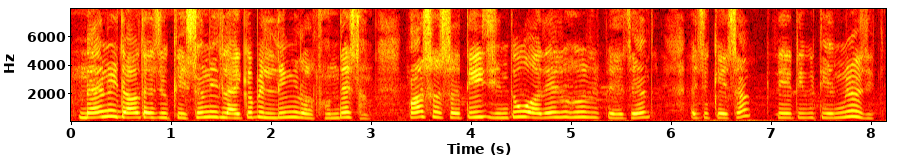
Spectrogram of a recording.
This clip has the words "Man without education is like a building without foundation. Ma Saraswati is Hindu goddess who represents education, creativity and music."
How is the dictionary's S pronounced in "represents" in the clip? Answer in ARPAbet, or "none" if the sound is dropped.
none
